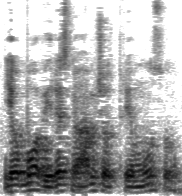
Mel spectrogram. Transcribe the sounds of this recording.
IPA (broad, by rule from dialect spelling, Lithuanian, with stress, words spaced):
jɛʊ ˈbʊʋoː ʋʲiːˈrʲæːsʲnʲoː ˈɐmʲʒʲɛʊs pʲrʲiɛ ˈmuːsuː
